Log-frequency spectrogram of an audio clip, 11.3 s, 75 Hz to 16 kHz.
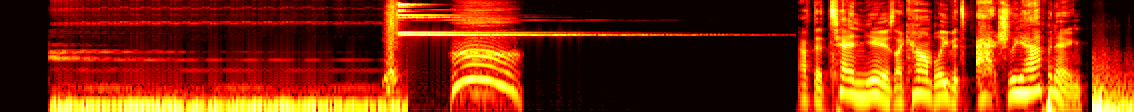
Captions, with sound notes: *Gasps* After 10 years I can't believe it's actually happening!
